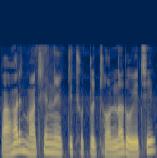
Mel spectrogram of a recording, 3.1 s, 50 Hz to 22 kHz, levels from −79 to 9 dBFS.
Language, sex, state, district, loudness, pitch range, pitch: Bengali, male, West Bengal, Cooch Behar, -18 LUFS, 140-180 Hz, 155 Hz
